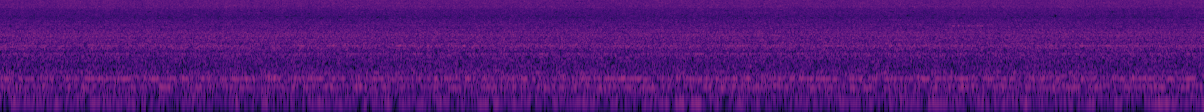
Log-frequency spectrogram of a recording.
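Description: A steady, low mechanical drone with a constant hum that does not change.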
